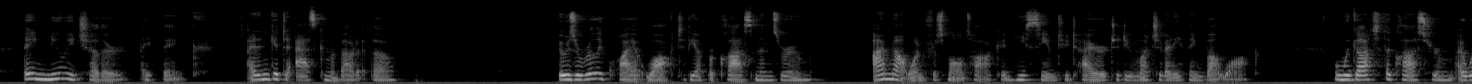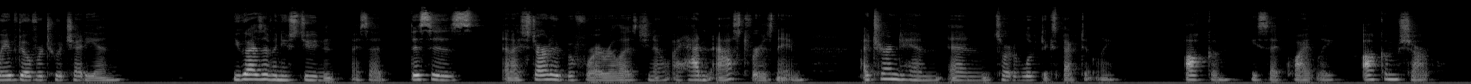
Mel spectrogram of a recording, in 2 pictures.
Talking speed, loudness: 190 wpm, -35 LUFS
